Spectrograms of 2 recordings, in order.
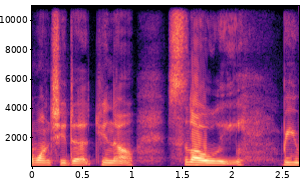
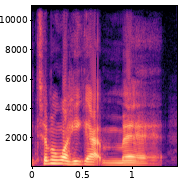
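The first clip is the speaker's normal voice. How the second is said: ordinary talk, nothing marked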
